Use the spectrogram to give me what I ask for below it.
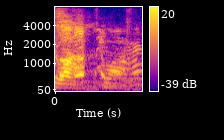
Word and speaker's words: noir: Can you pronounce the R? It's like a cologne. Is it noir? It's noir. Noir.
